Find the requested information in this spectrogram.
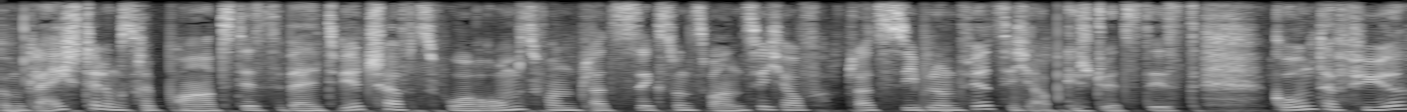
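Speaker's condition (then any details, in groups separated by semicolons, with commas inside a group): No condition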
